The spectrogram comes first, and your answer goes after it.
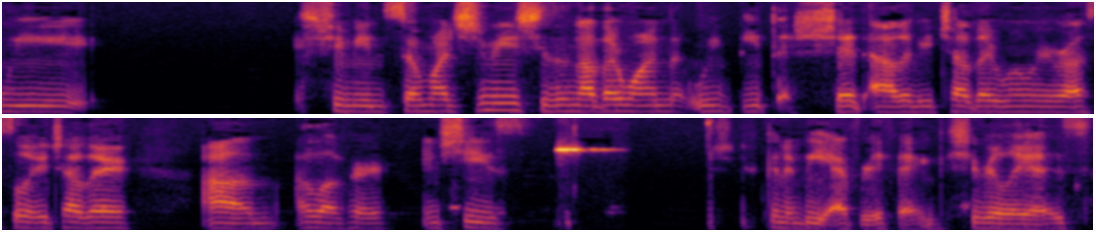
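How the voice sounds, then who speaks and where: In an American accent, a woman with a very deep, low pitch talks in a flat monotone while her loudness swings widely. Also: moderate pace. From Pittsburgh area, Pennsylvania. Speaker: professional wrestler. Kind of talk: casual interview. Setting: Instagram live video.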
